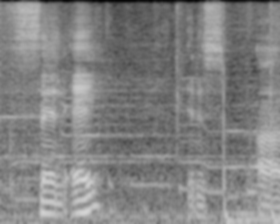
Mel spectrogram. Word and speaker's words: Sin'e: Pup is called the pronunciation uh is called sin a it is uh spelled s i n apostrophe e pronounced Shen a um an English uh like I said an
